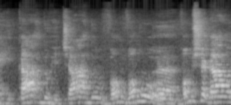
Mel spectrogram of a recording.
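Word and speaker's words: Ricciardo: É, mas o o Daniel Ricardo vai continuar sendo Daniel Ricardo, pelo jeito. Mas os pilotos mais italianado, tipo o Felipe Massa, vão sempre chamar ele de Richardo, mas como não tem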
